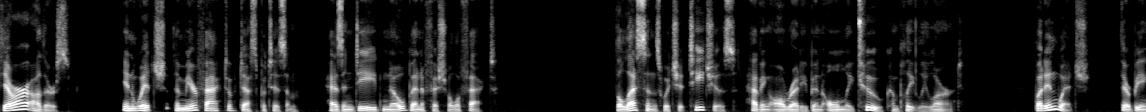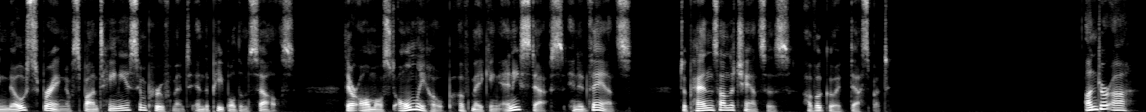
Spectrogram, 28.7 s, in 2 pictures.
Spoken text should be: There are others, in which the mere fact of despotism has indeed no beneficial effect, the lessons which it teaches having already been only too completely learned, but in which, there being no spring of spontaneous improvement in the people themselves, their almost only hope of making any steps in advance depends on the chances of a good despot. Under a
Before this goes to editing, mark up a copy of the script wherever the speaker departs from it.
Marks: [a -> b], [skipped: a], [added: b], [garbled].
There are others, in which the mere fact of despotism has indeed no beneficial effect, the lessons which it teaches having already been only too completely learned, but in which, there being no spring of spontaneous improvement in the people themselves, their almost only hope of making any steps in advance depends on the chances of a good despot. Under a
